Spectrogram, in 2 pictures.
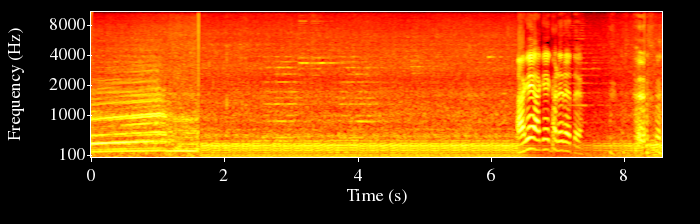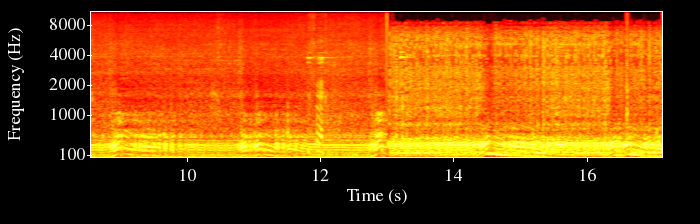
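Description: A motorcycle engine rumbles steadily close by and revs up now and then.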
